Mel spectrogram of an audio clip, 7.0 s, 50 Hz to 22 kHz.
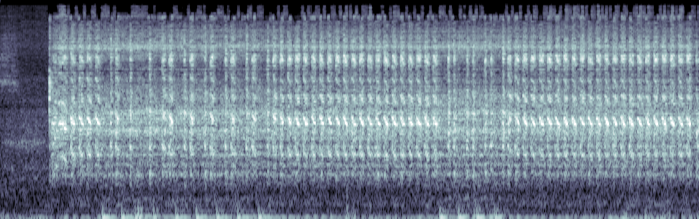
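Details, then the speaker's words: Cold Honda CM400 motorcycle cranking in cold weather: starter whirs steadily at about 2.5 pulses a second but the engine never catches, starting to smoke from the exhaust; owners blame the cold, possibly no accelerator pump. "It's so cold. No, stop. It's just too cold."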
